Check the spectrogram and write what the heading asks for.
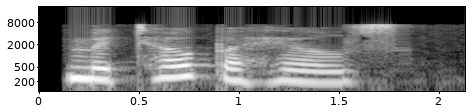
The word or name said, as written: Matopo Hills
